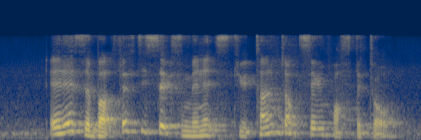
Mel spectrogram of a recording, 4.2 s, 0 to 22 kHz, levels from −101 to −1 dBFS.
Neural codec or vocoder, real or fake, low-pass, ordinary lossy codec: codec, 16 kHz, 2 kbps, X-Codec, HuBERT features, trained on balanced general audio; fake; none; none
